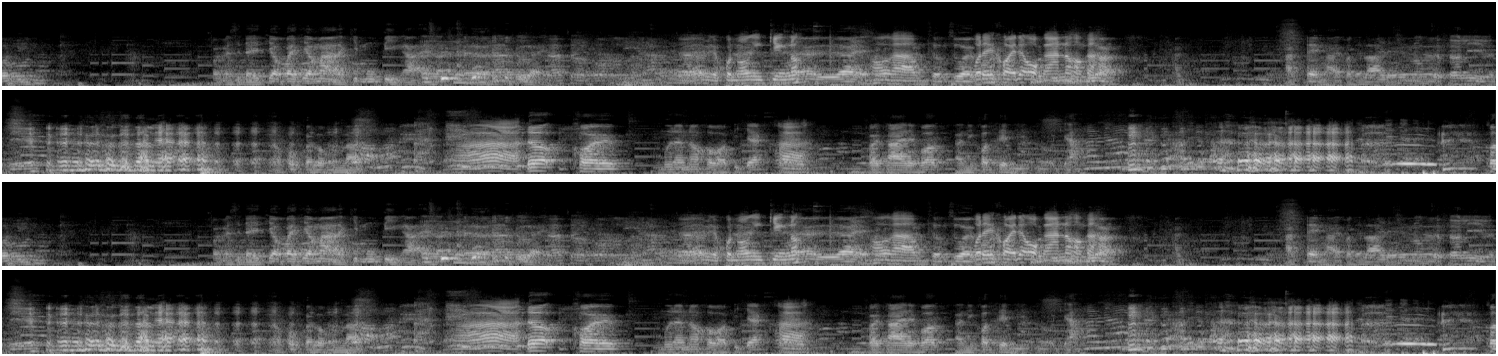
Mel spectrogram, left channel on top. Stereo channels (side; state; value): both; identical; correlation 1.00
